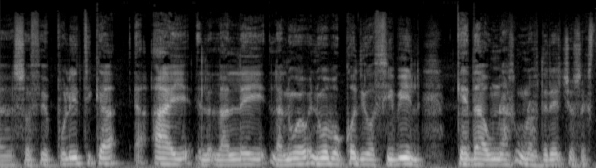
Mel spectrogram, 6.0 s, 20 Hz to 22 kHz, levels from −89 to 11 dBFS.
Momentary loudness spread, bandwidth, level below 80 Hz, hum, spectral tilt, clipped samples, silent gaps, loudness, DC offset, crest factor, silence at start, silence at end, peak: 12 LU; 14.5 kHz; -48 dBFS; none; -6.5 dB/octave; under 0.1%; none; -21 LUFS; under 0.1%; 18 dB; 0 s; 0.05 s; -2 dBFS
